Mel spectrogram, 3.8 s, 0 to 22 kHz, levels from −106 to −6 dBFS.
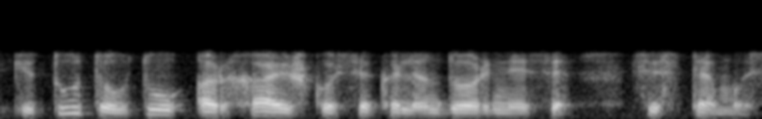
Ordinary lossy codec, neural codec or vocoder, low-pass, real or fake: Opus, 64 kbps; none; 3.6 kHz; real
